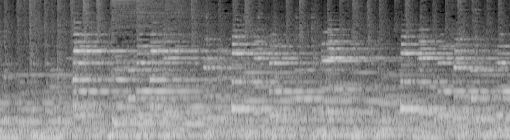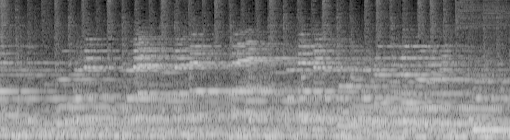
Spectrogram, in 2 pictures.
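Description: Steel band playing: many steel pans sound a melody and chords over drum kit and percussion, while a player strikes a pair of chrome pans.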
